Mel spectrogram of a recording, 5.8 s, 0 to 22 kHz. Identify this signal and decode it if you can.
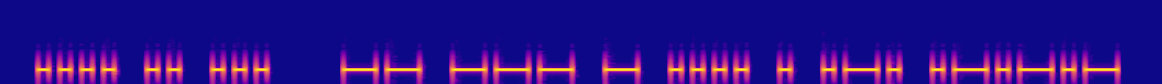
Morse code, heard as a keyed tone, about 22 wpm, 700 Hz. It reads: HIS MOTHER.
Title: Sentences from Top 1200 Words 22wpm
